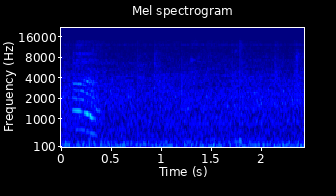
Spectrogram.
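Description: Baby monkey giving one short cry that falls in pitch, just after the start, faint over the background.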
